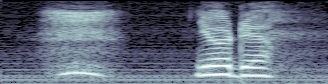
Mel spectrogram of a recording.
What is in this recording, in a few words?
ingressive mm gor det, child male; JIPA 2008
